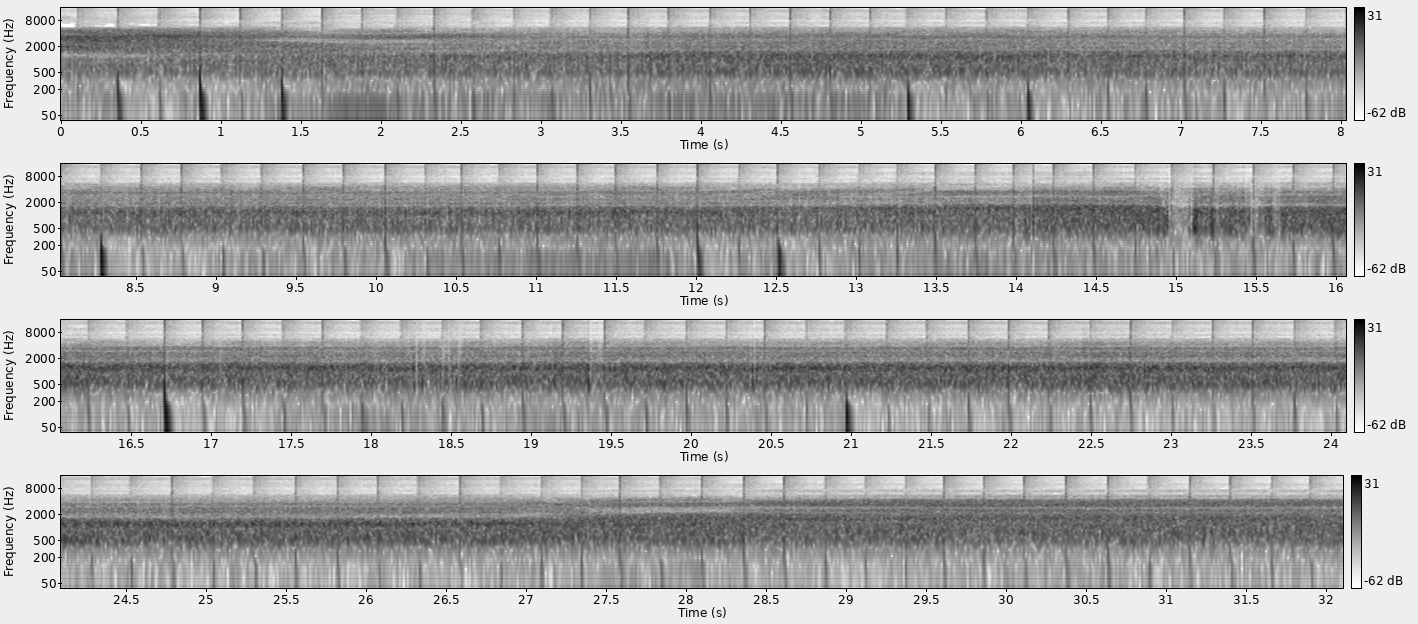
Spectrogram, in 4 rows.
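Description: Sangean SG-796 portable multiband radio receiver playing through its speaker, a steady signal full of hiss and static with shifting tones, and a sharp click every few seconds.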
